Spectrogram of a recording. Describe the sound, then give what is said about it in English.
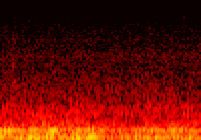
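Thunder rolls as a low, continuous rumble, fairly faint and steady throughout, with no voices over it. “We love the thunder. We pause to see if you'll hear the thunder.”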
